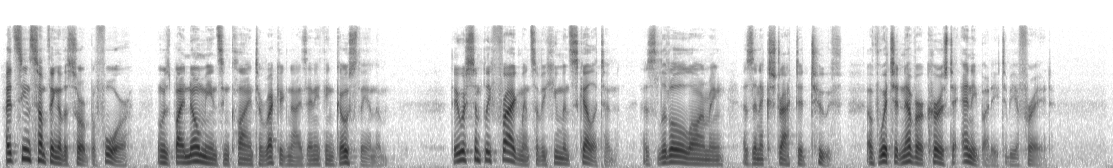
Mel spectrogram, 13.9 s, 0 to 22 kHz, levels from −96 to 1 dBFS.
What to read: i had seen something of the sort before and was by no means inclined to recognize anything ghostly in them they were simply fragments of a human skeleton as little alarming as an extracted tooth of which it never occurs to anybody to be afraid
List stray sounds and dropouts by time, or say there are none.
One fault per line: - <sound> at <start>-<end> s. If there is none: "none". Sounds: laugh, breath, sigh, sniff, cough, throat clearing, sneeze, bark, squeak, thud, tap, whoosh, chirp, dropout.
none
